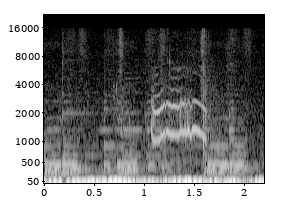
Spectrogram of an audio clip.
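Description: A 22-day-old kitten mewing once about a second in: a single high call just over half a second long that rises, holds and falls away, over background music.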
